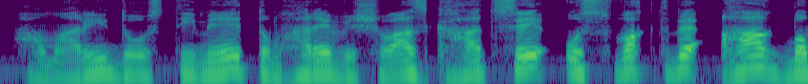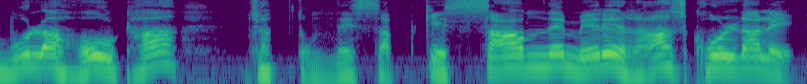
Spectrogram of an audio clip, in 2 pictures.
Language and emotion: Hindi, angry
